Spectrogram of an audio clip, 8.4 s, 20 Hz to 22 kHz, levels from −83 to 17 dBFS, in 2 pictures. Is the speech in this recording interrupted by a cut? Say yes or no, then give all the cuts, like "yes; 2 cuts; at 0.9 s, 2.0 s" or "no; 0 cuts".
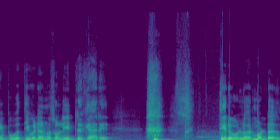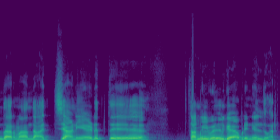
no; 0 cuts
